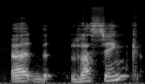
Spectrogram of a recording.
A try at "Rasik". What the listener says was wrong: Rasik. There's no N in it.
